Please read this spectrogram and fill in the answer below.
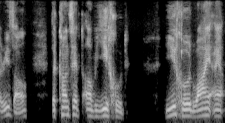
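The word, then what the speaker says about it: יחוד: Yichud, Y-I-C-H-U-D, I guess you would spell it. In Hebrew, Yud Chet Vav Dalet, Yichud.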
